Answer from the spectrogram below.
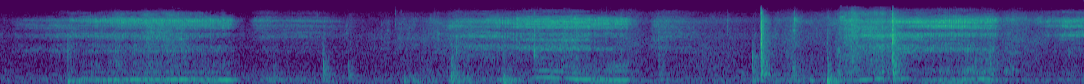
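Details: Snoring while fast asleep: repeated rough, rattling breath noises with each breath in a quiet room.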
